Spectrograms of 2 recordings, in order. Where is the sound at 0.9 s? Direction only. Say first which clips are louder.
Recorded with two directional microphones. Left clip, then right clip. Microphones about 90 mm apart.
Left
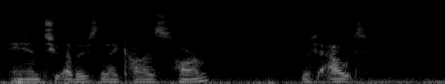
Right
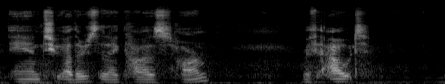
Right 14 dB; 15° left (ahead or behind).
